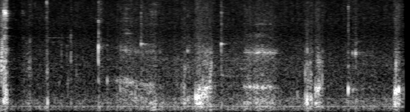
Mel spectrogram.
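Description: A young woman gulps down a drink close to a microphone.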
